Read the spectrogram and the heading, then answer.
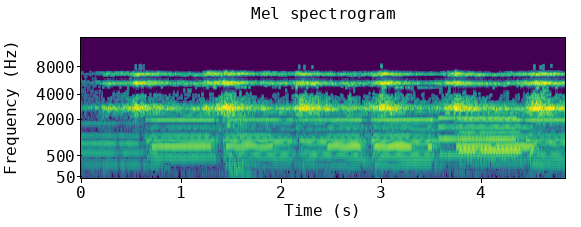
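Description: Hand bells, shaken with one hand by a woman who plays the organ with her other hand, ring and shimmer continuously over a slow organ melody whose sustained chords shift every second or so. Fairly loud, with no voices.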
